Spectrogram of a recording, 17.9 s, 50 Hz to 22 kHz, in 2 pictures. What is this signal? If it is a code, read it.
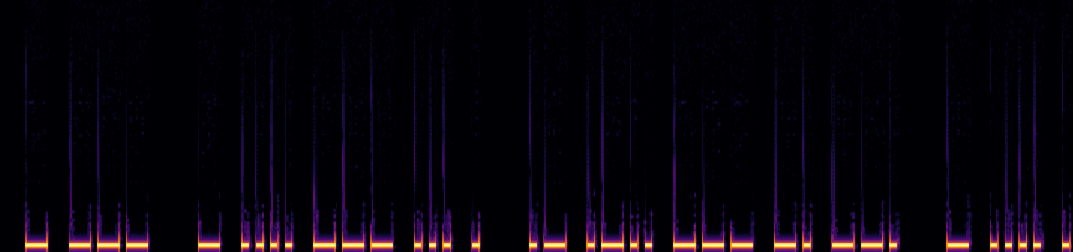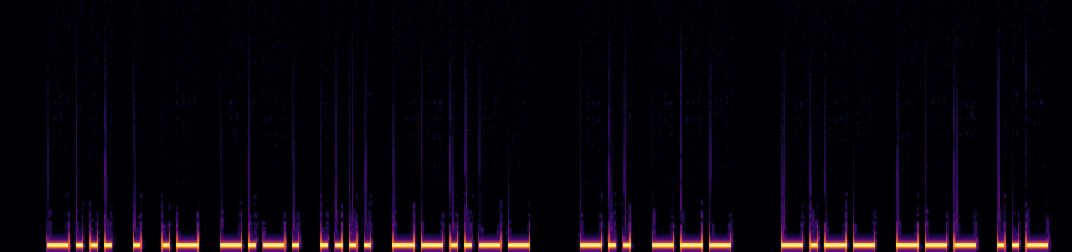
Morse code, heard as a keyed tone, about 20 wpm, 700 Hz. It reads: TO THOSE ALONG THE BEACH, DO YOU
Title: Sentences from Top 1500 Words 20wpm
